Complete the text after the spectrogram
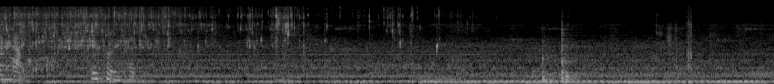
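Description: Liquid pours and splashes into a pot of food.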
